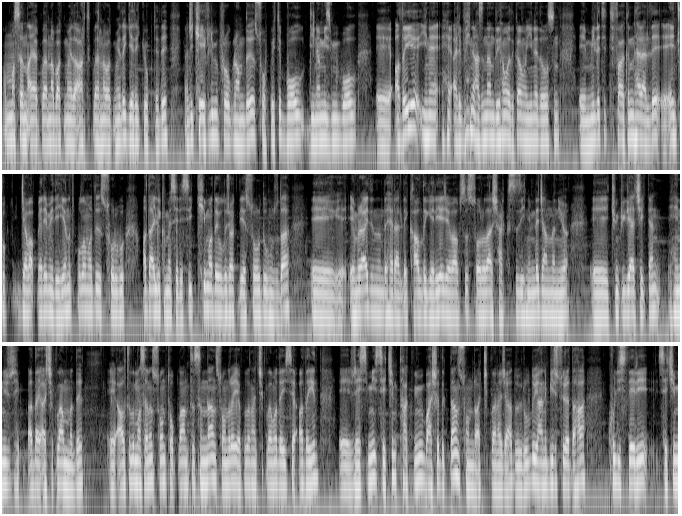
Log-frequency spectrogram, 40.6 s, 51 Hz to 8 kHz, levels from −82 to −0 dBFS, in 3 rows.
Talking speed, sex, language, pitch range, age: 135 wpm, male, Turkish, 115-130 Hz, 20-39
